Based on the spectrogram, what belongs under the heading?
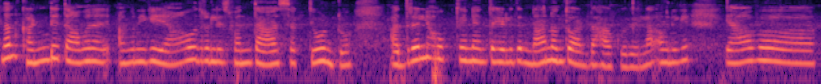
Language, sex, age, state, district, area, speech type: Kannada, female, 18-30, Karnataka, Dakshina Kannada, rural, spontaneous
